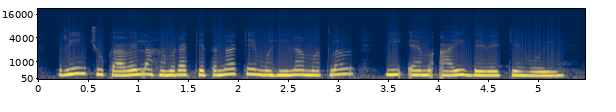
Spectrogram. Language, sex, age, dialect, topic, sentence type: Bhojpuri, female, <18, Northern, banking, question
